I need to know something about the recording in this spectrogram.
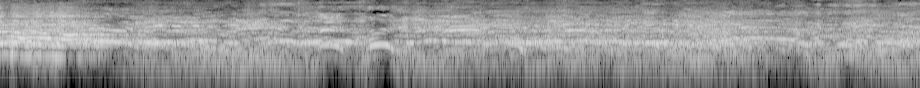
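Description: A man commentates excitedly through a loudspeaker.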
